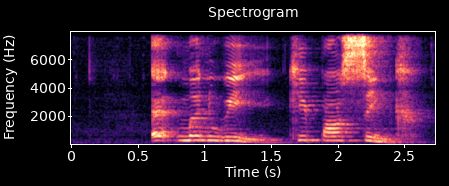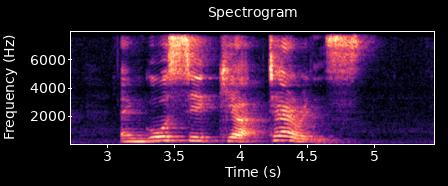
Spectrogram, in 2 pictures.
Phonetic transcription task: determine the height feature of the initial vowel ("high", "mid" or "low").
mid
